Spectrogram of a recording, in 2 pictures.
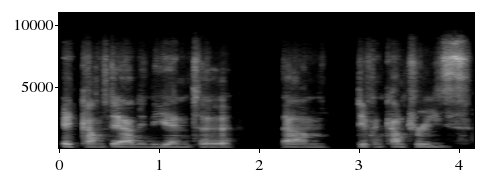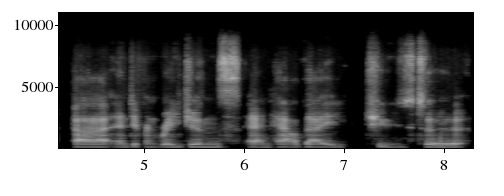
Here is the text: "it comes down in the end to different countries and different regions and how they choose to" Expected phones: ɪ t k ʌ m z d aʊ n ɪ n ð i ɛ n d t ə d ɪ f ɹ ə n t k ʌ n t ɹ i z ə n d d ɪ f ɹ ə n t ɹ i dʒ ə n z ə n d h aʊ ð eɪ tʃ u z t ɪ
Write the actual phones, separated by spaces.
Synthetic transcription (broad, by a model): ɪ t k ʌ m z d aʊ n ɪ n ð i ɛ n t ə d ɪ f ɹ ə n k ʌ n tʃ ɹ i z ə n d d ɪ f ɹ ə n t ɹ i dʒ ə n z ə n h aʊ ð eɪ tʃ u z t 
